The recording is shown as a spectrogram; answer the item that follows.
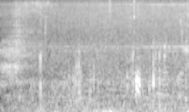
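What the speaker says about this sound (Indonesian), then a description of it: "Ini padahal angin besar nih." Strong outdoor wind gusting across the microphone during an airgun shooting session, a steady low rumble with buffeting swells that peak near the middle, and no talk.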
